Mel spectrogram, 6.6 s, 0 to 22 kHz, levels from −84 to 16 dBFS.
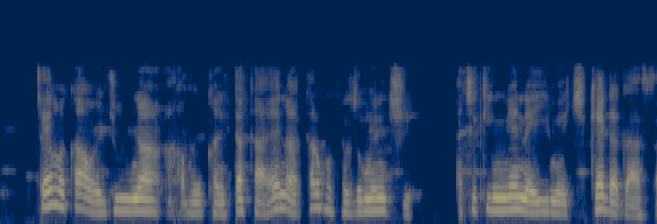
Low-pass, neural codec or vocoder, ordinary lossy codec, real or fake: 7.2 kHz; codec, 16 kHz, 2 kbps, FunCodec, trained on Chinese and English, 25 frames a second; none; fake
